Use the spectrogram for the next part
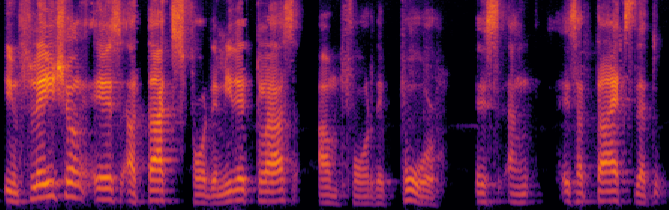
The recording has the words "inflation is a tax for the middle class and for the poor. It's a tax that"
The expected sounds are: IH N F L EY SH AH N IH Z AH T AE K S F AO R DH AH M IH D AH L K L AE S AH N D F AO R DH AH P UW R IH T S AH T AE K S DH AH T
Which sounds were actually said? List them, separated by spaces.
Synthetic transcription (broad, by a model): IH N F L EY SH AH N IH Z AH T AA K S F AO R DH AH M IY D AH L K L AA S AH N F AO R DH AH P UW R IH S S AH T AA K S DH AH T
